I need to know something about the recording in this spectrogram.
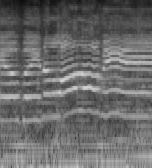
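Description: A girl singing a sholawat, an Arabic devotional song in praise of the Prophet, holding long ornamented notes that bend up and down, over a musical backing track with a steady low bass.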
